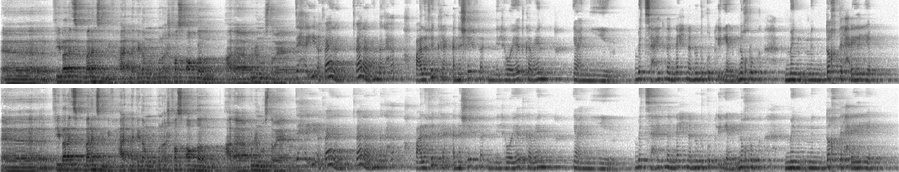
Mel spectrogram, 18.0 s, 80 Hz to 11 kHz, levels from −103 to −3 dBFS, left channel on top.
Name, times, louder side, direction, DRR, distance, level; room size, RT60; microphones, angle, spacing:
voice 1, 0.0-5.8, right 1 dB, 80° right, -1 dB, 1.8 m, -20 dB
voice 2, 5.9-11.2 11.5-12.3 12.7-17.4, left 2 dB, 50° left, 6 dB, 0.8 m, -27 dB
17.0 x 10.5 x 3.2 m, 2.3 s
head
